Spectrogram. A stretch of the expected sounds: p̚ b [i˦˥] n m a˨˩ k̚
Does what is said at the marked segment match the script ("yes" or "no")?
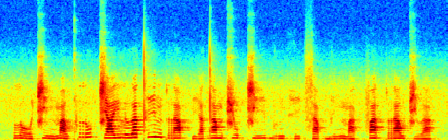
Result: yes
